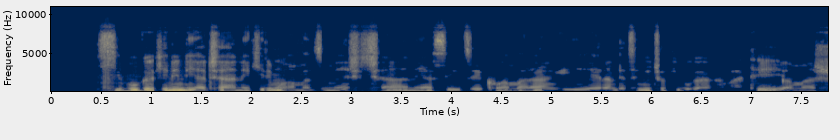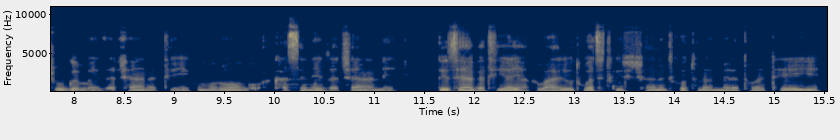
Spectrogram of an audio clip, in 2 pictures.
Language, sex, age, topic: Rundi, male, 18-24, education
